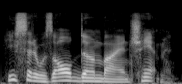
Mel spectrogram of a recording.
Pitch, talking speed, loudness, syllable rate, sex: 150 Hz, 260 wpm, -16 LUFS, 5.8 syllables/s, male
